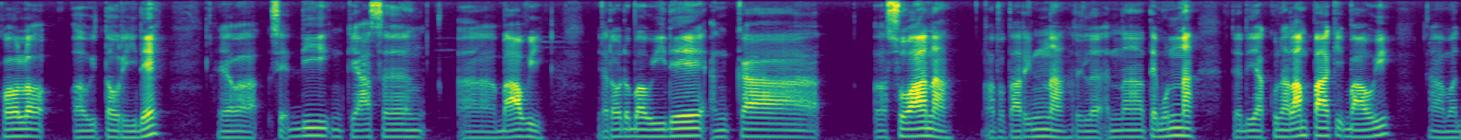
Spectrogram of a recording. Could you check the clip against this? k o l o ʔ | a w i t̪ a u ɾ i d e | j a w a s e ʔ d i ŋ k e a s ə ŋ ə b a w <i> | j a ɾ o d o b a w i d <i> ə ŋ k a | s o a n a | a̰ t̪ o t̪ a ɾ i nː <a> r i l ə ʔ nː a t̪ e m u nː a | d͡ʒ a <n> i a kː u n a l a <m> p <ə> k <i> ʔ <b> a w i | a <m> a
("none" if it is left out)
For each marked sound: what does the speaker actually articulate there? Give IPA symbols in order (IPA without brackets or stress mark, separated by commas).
i, e, a, d, m, a, i, b, m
